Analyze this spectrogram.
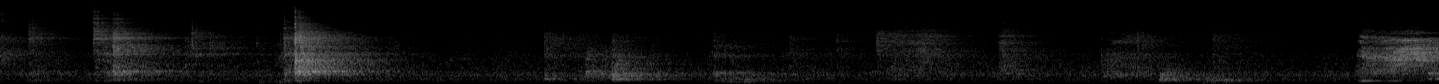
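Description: A table tennis ball clicks sharply in an echoing hall.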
